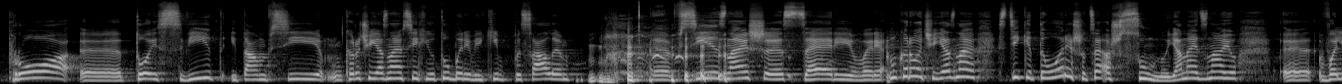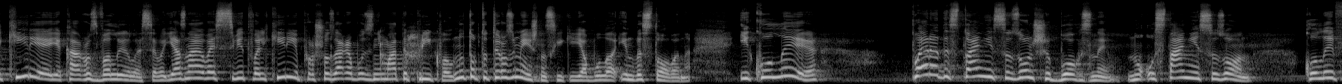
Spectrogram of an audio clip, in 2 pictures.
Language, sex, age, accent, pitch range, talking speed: Ukrainian, female, 30-49, native, 220-280 Hz, 150 wpm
